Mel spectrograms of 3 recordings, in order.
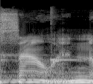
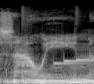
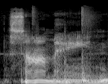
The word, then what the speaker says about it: Samhain: It's called Samhain or Samhain or Soin, depends on your particular Celtic pronunciation, your particular tribe. Americans sometimes say Samhain due to the way it's spelled. And due to the fact that Glenn Danzig once had a band of the same name, and because horror punk record covers rarely come with Gaelic pronunciation guides.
